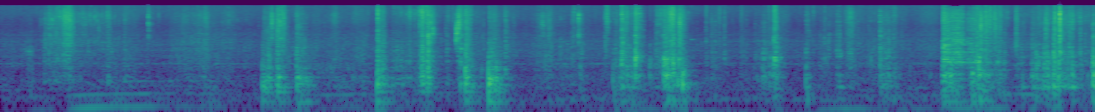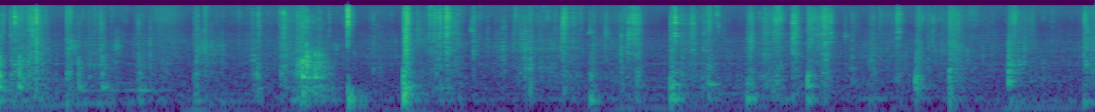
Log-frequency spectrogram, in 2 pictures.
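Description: Footsteps crunching and scraping over rubble and grit on a cellar floor: irregular knocks and crunches, with a longer stretch of scraping about twelve seconds in.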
